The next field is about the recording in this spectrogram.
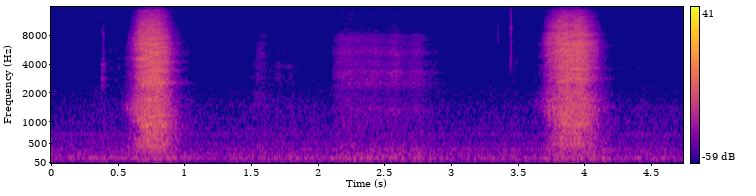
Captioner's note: Tara whooshing air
